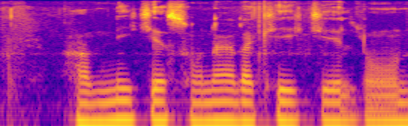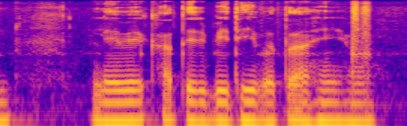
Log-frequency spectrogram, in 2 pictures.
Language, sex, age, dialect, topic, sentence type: Magahi, male, 18-24, Southern, banking, question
